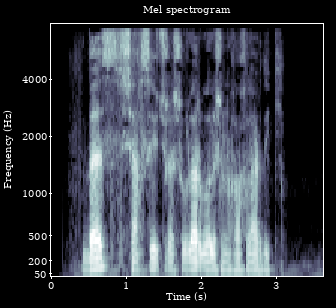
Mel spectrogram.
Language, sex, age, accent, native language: Uzbek, male, 19-29, Andijon, Uzbek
